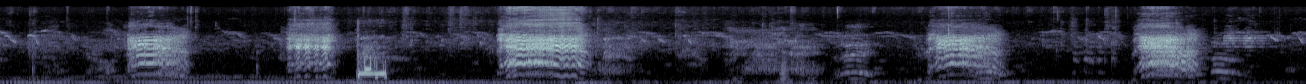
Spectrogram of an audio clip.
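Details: A goat that was caught and then slaughtered calls repeatedly. Six harsh, quavering bleats come at uneven intervals over thirteen seconds, with a low hum in the early part and brief clicks between cries.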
